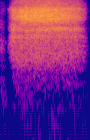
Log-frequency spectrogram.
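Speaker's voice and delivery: long hushing "shh"; imitated crowd shushing someone. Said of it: "everybody around me was like".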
